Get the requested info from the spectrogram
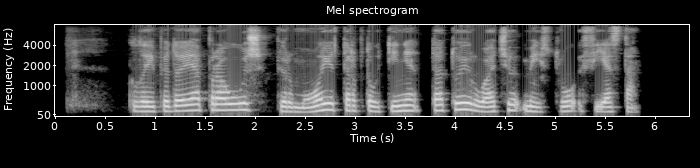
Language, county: Lithuanian, Panevėžys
